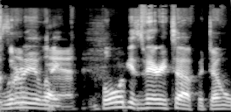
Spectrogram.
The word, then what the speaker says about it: Bolg: The rivalry of the last two films now together is Legolas versus Bolg. That's B-O-L-G, baby. Emphasis on the G.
